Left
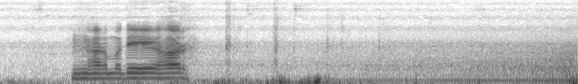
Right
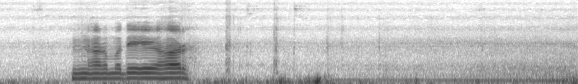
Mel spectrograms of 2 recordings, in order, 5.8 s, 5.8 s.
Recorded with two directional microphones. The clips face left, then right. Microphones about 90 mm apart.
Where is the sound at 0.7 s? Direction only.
10° right (ahead or behind).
